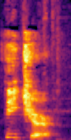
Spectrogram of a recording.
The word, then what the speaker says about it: teacher: Teacher, muito aluno pronuncia errado, diz teacher, com esse som de tchau no início não tá certo. O brasileiro tem essa mania porque algumas palavras em português a gente pronuncia assim, tipo tijolo, tigre, mas pratica essas palavras em português dizendo mais na ponta da língua, pronuncia aí tijolo,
